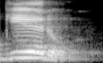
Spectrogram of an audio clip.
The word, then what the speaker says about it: quiero: quieto, o quién, o quiero. ¿Sí? La U sigue sin pronunciarse, ¿ah?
